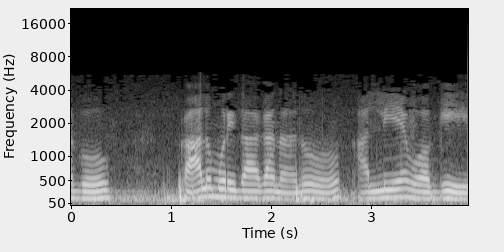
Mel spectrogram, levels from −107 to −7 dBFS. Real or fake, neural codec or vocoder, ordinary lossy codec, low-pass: real; none; MP3, 24 kbps; 7.2 kHz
